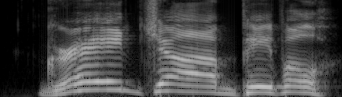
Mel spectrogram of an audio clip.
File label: hurrah, survivor voice; Left 4 Dead 2; left4dead2 dlc3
